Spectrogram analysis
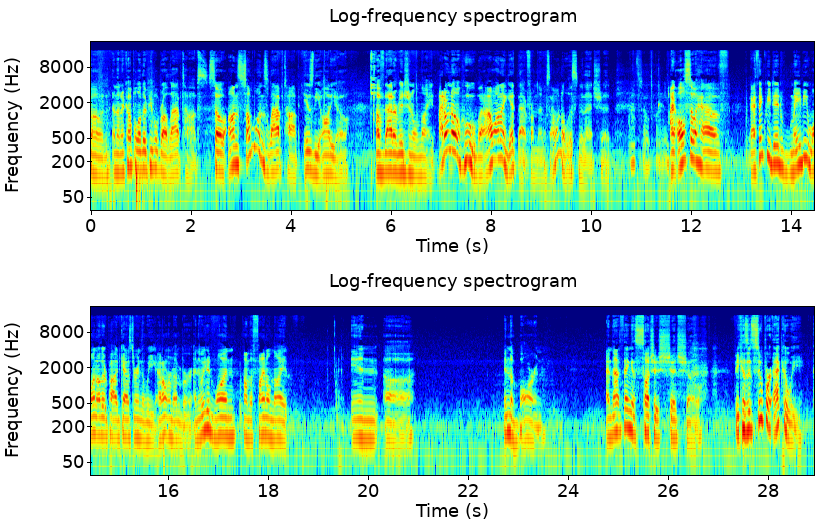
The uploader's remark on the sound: Minicast in my car.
